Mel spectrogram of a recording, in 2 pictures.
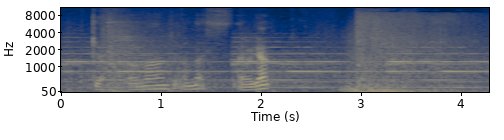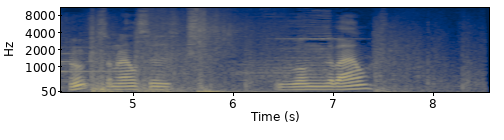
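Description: Metal weapons clash and strike.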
